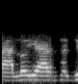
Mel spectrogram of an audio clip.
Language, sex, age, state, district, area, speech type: Sindhi, female, 45-60, Delhi, South Delhi, rural, conversation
